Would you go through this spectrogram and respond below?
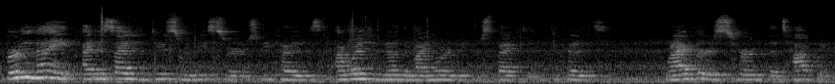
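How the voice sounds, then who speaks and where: A young woman in her twenties speaks casually and candidly into a handheld mic at a panel table. The sound is distant and echoes around a large hall, with a clear hiss of noise underneath. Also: mid-range voice. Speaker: student panelist. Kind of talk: panel talk to an audience. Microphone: handheld mic, heard from afar.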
